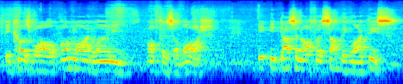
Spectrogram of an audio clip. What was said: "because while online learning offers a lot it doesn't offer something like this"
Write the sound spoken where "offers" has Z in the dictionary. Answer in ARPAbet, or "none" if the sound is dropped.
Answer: Z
